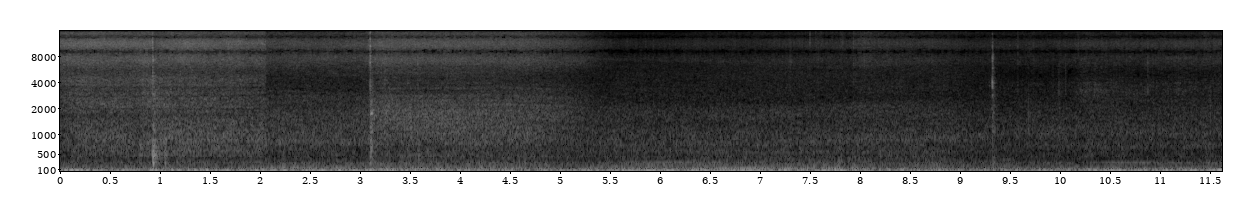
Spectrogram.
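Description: Marinated eye of round steak over hot coals on a barbecue, giving off a steady broadband hiss and sizzle with a few sharp pops, close and continuous.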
